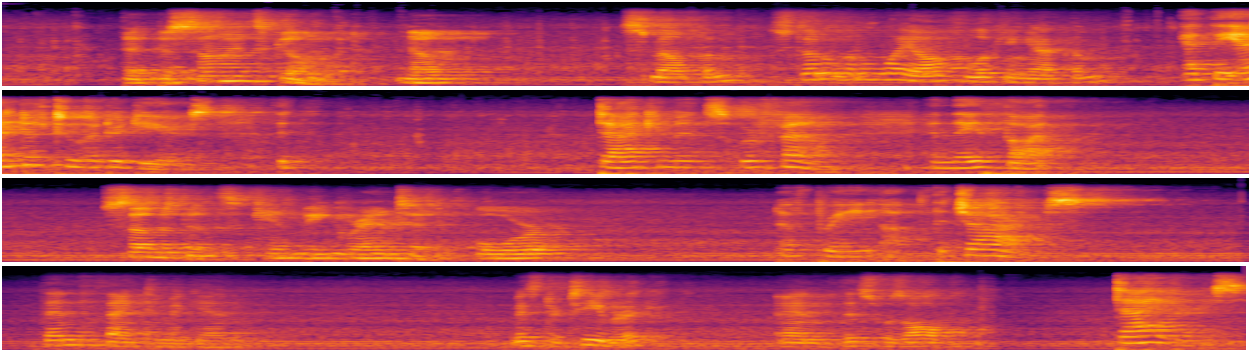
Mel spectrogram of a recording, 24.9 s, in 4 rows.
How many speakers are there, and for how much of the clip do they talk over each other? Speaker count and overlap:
three, no overlap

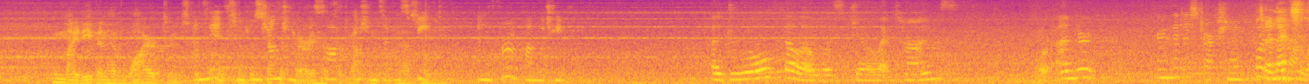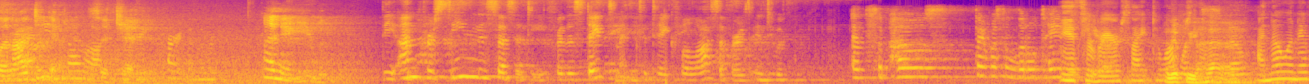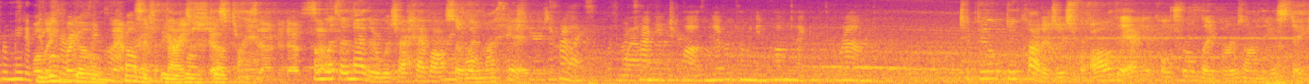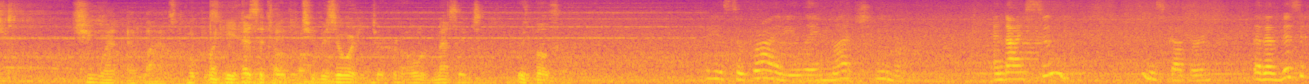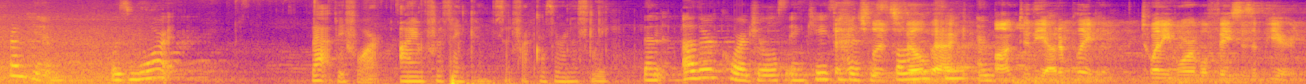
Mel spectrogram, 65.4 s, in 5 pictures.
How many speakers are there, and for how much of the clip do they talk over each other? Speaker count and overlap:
ten, about 27%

